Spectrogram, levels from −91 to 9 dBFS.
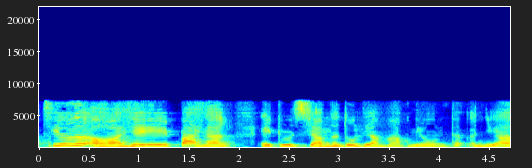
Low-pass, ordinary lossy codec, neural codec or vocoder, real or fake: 7.2 kHz; none; codec, 16 kHz in and 24 kHz out, 0.6 kbps, FireRedTTS-2 codec; fake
